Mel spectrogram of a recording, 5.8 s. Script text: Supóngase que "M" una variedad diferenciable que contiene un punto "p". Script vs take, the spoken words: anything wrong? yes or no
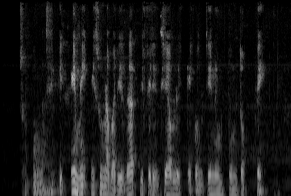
yes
